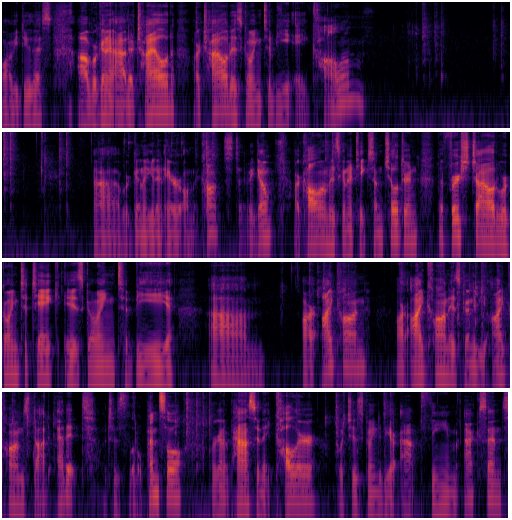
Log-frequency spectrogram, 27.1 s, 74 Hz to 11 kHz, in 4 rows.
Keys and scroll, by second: 0.9-3.7 typing, 5.2-6.3 typing, 6.6 Down, 6.8 Return, 9.5 BackSpace, 10.7 c, 11.1 Return, 17.7-21.5 typing, 18.9 Return, 22.7 ,, 22.8 space, 23.0 o, 23.6 Return, 24.8 p, 25.5 Return.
